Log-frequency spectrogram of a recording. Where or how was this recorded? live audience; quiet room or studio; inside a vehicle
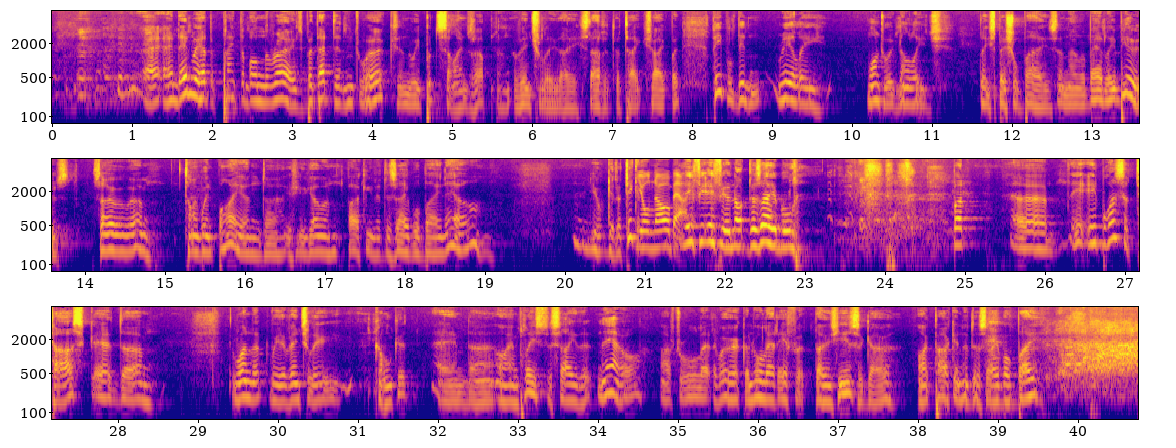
live audience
